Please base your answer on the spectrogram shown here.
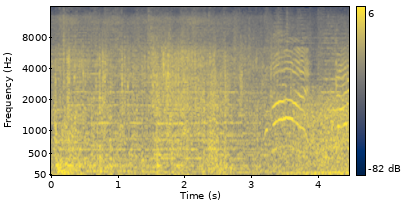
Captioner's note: tree cracks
